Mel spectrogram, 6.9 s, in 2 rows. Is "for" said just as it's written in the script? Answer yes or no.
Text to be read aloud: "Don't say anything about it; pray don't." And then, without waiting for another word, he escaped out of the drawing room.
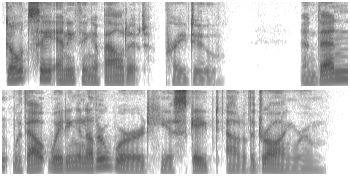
no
